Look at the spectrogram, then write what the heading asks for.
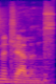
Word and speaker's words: Magellan: I know it's Magellan. I'm just making fun. There's another sponsor which I constantly pronounce wrong because I just have it in my mind as being pronounced another way.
